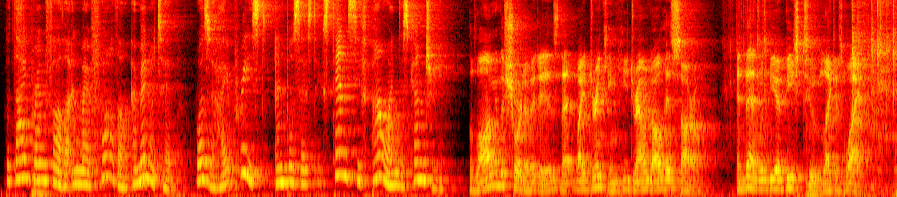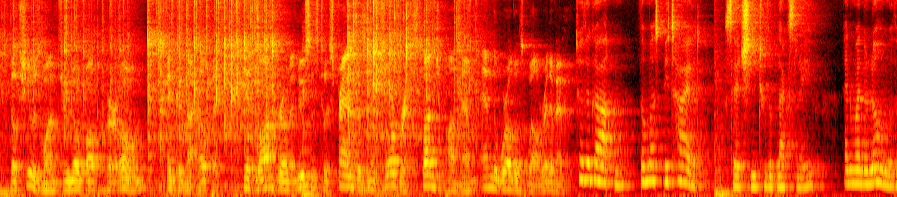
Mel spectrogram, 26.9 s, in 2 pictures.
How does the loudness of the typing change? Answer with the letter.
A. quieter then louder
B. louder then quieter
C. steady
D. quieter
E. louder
E.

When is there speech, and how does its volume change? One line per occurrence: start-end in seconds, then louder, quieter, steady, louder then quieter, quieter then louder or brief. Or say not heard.
0.0-26.8 steady.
